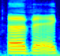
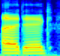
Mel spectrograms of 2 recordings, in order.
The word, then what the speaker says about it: Erddig: favorite one even though I think it's Irving not erdog um so I do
